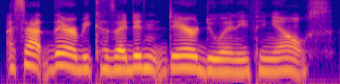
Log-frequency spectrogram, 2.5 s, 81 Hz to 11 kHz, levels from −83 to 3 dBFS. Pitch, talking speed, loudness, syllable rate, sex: 190 Hz, 235 wpm, -18 LUFS, 6.5 syllables/s, female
